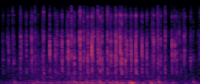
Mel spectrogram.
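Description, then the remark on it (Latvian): Rapid, steady typing on a computer keyboard as someone searches a website for associations by keywords, with dense clicking keystrokes running continuously throughout and no voices. “meklēju tās pēc atslēgas vārdiem interneta vietnē Lursoft”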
